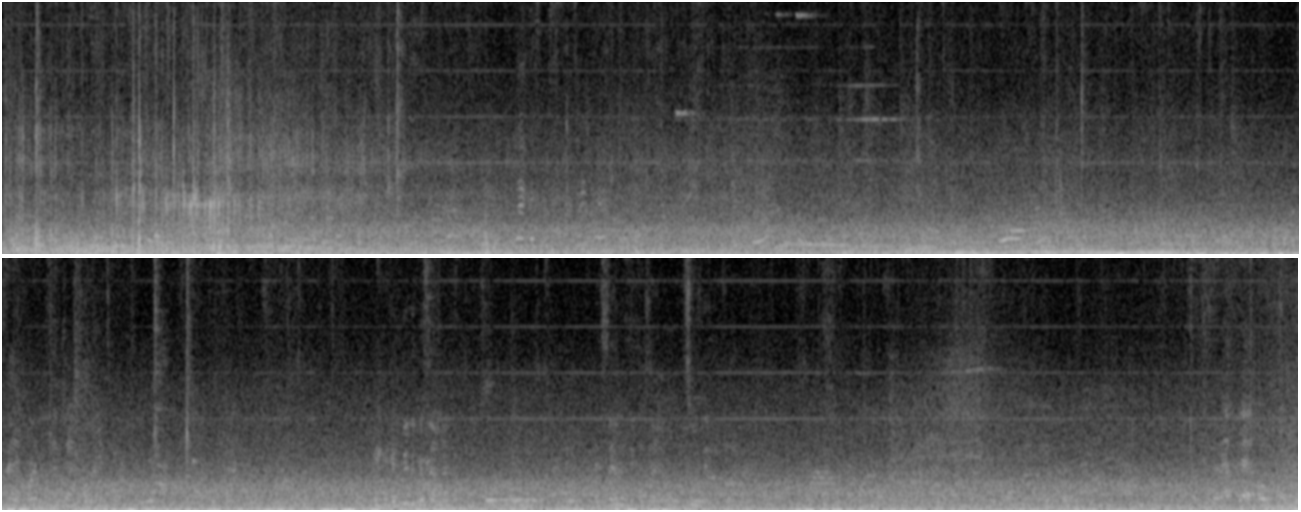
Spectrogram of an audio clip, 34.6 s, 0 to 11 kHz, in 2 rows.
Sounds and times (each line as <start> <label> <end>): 0.0 cars move from left to right 19.7
0.0 People are heard walking by with their luggage 34.5
20.3 cars move from left to right 34.5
